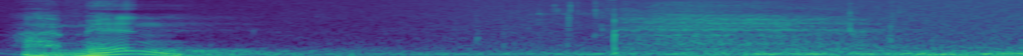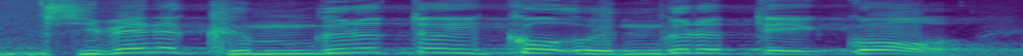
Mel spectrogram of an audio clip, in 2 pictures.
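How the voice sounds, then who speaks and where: A man's voice: high-pitched, very animated, normal speed, noisy background. A man preaching a sermon as pastor, earnest and asking his congregation questions. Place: church service held in a cinema hall.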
